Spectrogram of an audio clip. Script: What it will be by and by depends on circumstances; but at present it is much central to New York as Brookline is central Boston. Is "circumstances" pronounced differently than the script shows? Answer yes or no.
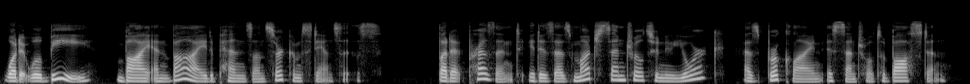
no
